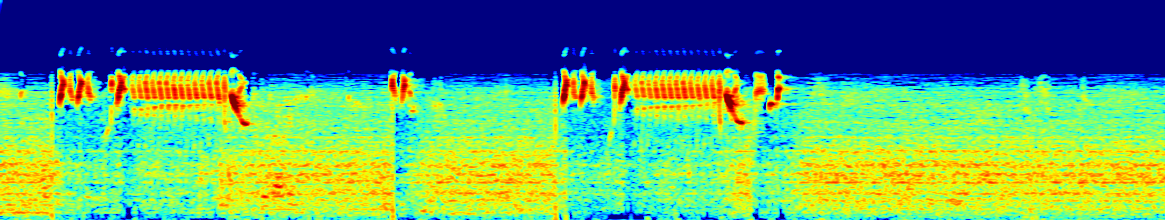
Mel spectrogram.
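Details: A male goldfinch-canary mule sings two bright, twittering phrases with fast buzzy trills and rising notes, a few seconds apart, over a steady indoor hum.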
